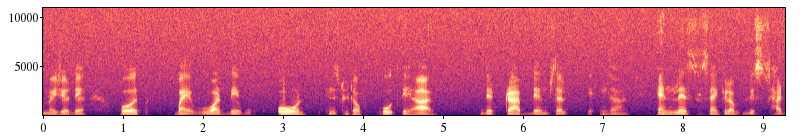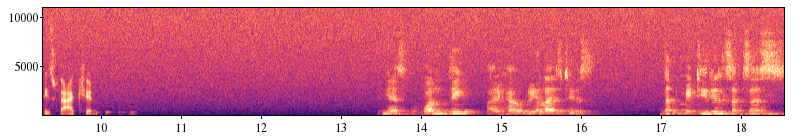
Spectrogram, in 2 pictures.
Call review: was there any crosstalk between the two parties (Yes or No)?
No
